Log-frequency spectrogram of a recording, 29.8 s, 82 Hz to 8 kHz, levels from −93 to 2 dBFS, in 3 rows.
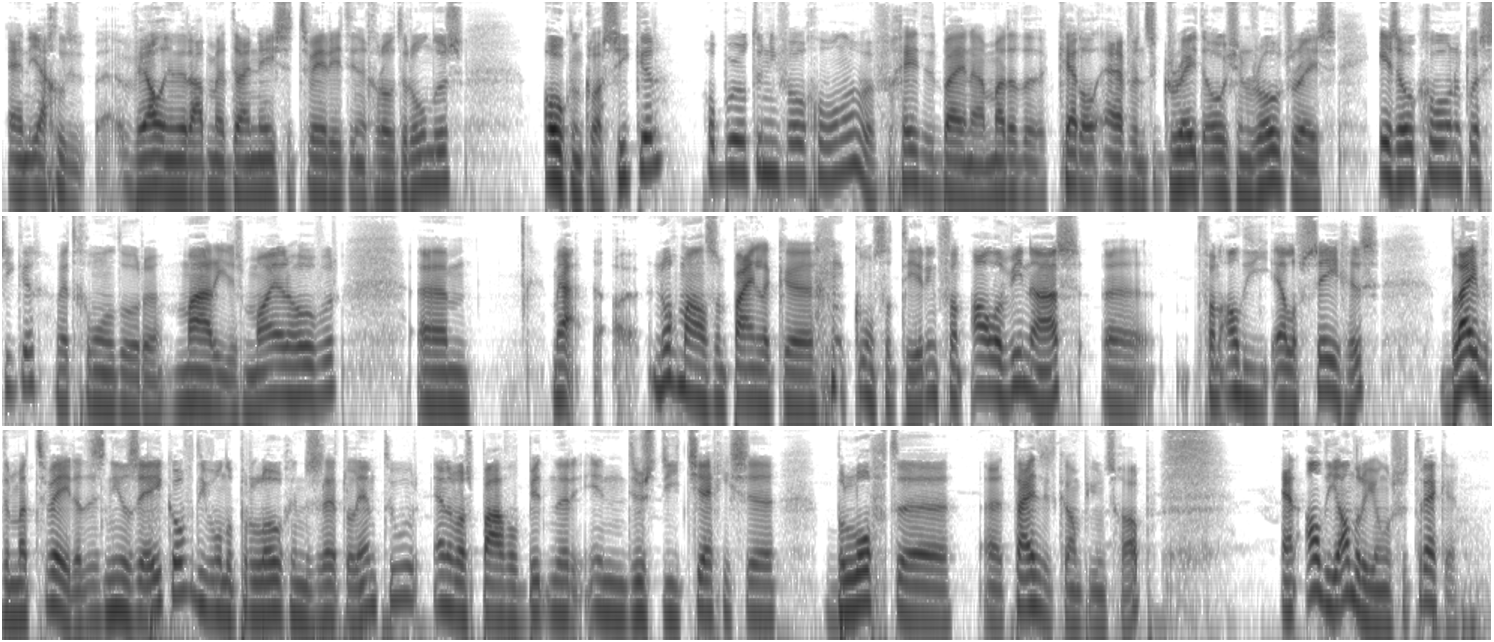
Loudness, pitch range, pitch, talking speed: -27 LUFS, 130-165 Hz, 140 Hz, 185 wpm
